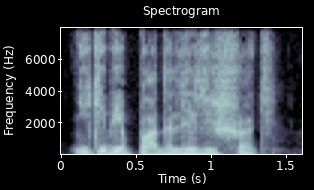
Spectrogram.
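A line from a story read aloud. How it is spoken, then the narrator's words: Spiteful, forced out. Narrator (Russian): злобно выдавил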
